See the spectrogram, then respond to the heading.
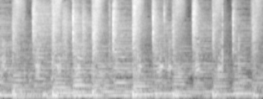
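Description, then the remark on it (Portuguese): A chicken clucks in a steady run of rapid, squawky bursts, fairly loud throughout, with no talking over it. “Tem que rolar alguma coisa ou eu pego a galinha?”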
